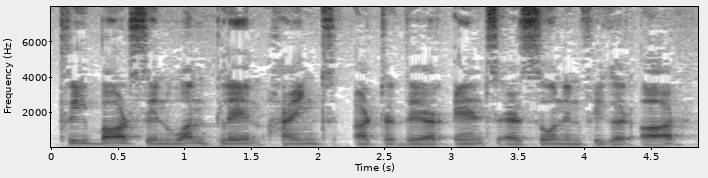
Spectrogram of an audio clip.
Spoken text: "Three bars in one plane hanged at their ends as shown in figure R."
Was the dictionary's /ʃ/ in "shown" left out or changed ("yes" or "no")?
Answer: yes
